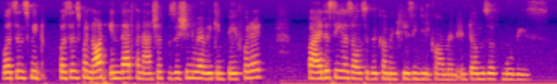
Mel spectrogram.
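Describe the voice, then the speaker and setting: A woman's voice: mid-range voice, fairly even intonation, fast, warm tone, muffled recording. A young woman from India co-hosting a casual discussion podcast, articulate but restarting her sentences. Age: young adult. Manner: articulate, repeats words when restarting. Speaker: podcast co-host.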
